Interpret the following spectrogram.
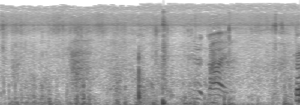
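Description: Irregular footsteps of a person running on a packed-dirt BMX track. Brief faint voices sound in between.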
